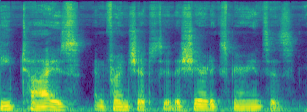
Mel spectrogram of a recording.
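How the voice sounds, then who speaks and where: A man speaks at a moderate pace in a fairly low pitch, with a dark, mellow, somewhat breathy tone. The recording is very clean with a silent background. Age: 60s. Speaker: orchestral musician. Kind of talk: advice monologue.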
